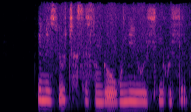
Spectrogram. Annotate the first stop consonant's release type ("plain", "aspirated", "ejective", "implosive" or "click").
aspirated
